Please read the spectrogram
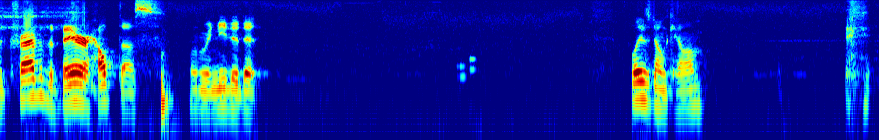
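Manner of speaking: in a low tone. Player speaks in character to the opponent, in a low tone. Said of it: "I'm gonna like in low tone say".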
